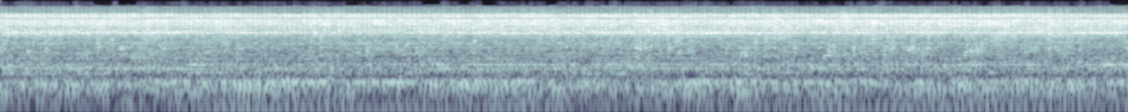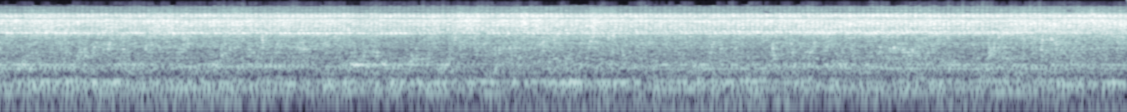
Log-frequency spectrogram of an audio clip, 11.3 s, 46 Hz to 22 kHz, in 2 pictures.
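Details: Mercury 2.5 hp two-stroke outboard after carburetor taken apart, soaked and cleaned; steady even buzz holding constant speed, no stumbling or surging: normal running.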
